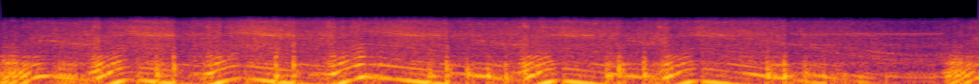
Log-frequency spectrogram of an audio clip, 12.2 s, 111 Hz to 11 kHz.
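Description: Mazda RX-8's two-rotor Renesis rotary engine, heard from inside the cabin, revved repeatedly from idle, about once a second, settling to idle briefly near the end before another rev. It is running on newly fitted ignition coils with its fault codes cleared and ECU reset.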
